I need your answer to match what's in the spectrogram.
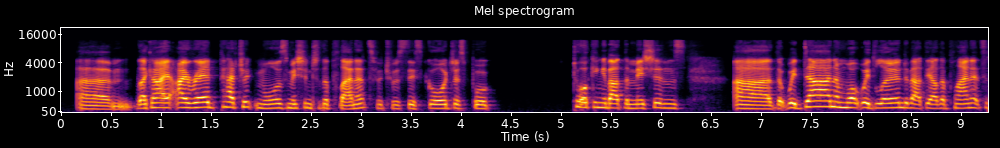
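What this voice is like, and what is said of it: Australian accent. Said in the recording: “since I grew up in Australia, as people might gather from my accent”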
